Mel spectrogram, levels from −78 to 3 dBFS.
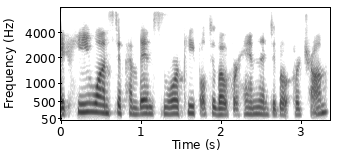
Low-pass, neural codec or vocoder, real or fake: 7.2 kHz; codec, 16 kHz, 1 kbps, FreqCodec, larger model; fake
